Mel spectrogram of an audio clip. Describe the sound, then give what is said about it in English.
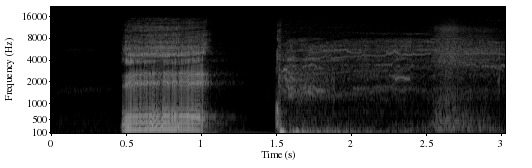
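Someone coughs into a microphone: a strong voiced throat-clearing grunt is followed by a sharp, breathy cough burst with a trailing rasp. Two distinct events sound loud and alone. “Both you and I have just been coughing into the mic.”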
